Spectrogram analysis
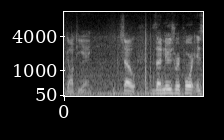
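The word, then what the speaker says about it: Gautier: eastbound side near gaultier GA you ti er I believe that's pronounced Gaultier so the news report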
